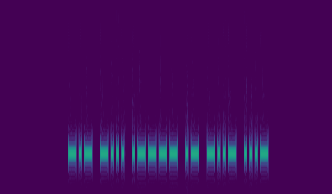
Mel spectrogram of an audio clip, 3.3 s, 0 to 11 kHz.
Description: Morse code, heard as a keyed tone, about 55 wpm, 700 Hz. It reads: KB1AXV
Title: Speed Racing - USA 2x3 Call Signs 45wpm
